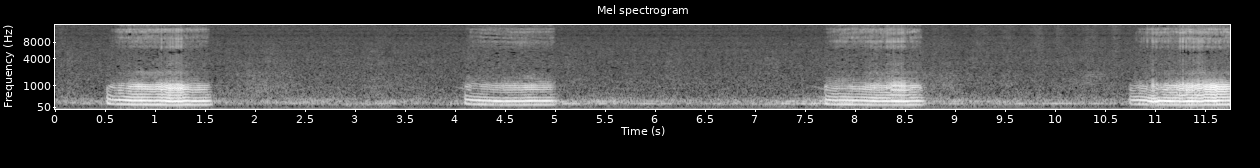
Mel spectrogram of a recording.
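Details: Chihuahua snoring: four long, harmonic, rasping snores about a second each, arriving roughly every three and a half seconds, with quiet breathing gaps between them in an otherwise still indoor setting.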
